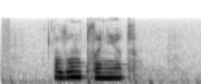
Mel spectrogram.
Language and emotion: Russian, neutral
